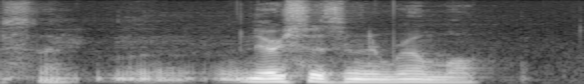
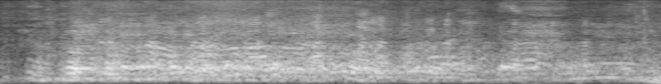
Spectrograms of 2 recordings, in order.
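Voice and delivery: high breathy laugh; delighted laughter; 14 semitones higher, 4 dB quieter than usual. Real, not acted. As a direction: laugh out at the punchline. Laugh after telling quote.

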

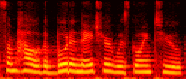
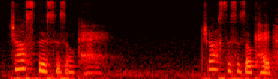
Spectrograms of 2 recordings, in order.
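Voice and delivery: softer, gentle inner voice saying it's okay; loving, compassionate voice; 8 dB quieter than usual. Retold or imitated. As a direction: say it like a kind presence accepting everything. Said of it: "loving, compassionate attention that is saying".

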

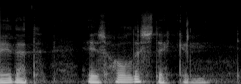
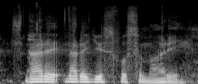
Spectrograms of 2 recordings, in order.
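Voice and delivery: louder words pushed out through laughter; amused, laughing delivery; 9 dB louder than usual. Real, not acted. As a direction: talk while still laughing. Laughing through own remark.

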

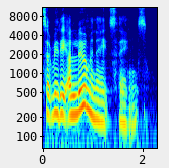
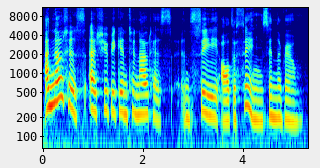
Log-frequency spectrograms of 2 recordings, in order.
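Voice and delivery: guided meditation. Acted. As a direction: lead the room gently into stillness.

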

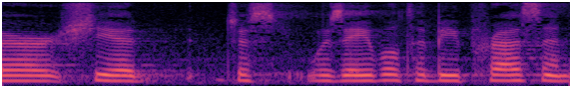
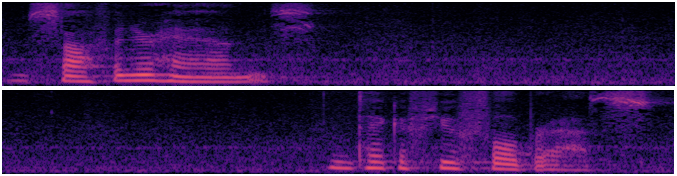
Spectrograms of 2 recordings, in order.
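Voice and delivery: guided meditation; 6 dB quieter than usual. Acted. Leads a meditation.

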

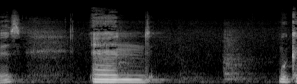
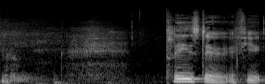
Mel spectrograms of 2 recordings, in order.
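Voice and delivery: normal talking voice

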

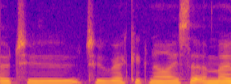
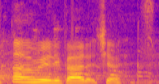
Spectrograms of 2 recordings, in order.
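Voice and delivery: laughing; 10 dB louder than usual. Real, not acted. Laughing at own joke-telling.

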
